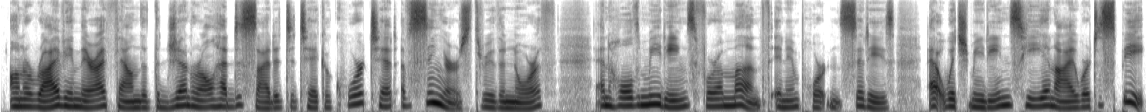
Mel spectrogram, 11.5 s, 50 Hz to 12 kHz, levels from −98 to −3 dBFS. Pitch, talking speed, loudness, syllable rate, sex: 170 Hz, 195 wpm, -20 LUFS, 5.0 syllables/s, female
